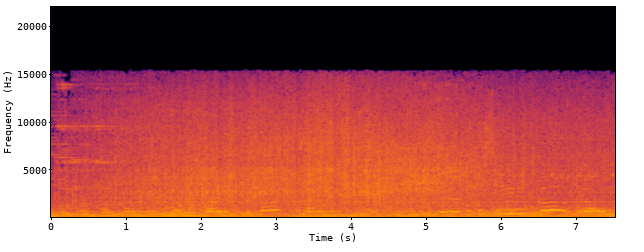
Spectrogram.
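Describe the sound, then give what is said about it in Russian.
Rain-like patter played by fingers on a doumbek goblet drum, a soft, dense rustling texture that runs steadily throughout under sustained background music. “Дождик тоже от него был.”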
